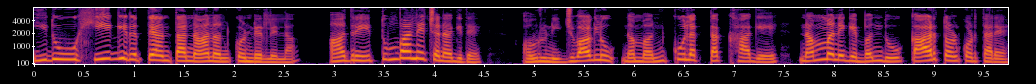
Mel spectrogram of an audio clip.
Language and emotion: Kannada, surprised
